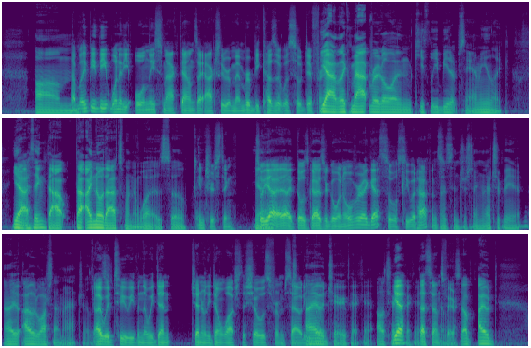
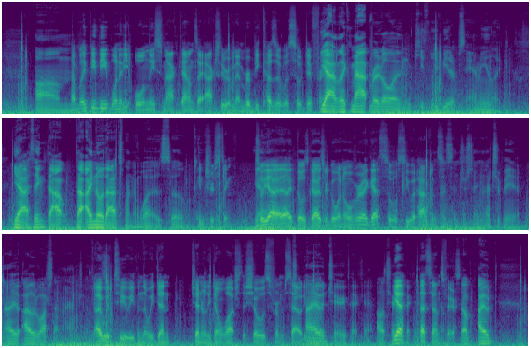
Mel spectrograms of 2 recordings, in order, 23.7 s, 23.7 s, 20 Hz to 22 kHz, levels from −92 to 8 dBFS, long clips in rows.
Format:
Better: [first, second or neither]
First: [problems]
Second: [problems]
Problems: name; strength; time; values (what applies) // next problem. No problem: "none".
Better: first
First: none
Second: wind noise on the microphone; occasional gusts; 20 dB below the speech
